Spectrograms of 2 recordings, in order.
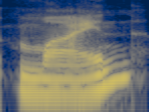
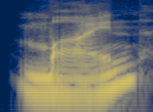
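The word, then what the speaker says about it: mein: حرف اي بعدها اي لو جا اي بعدها اي في نطق اي زي كلمه مثلا اي اللي هي عين بالانجليزي تخيل نفسك بتقول اي فتبقى مثلا لو خدنا مثال تبقى كلمه مثلا زي ماين ماين ماين او داين ماين يعني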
